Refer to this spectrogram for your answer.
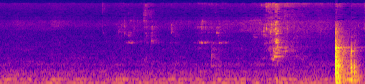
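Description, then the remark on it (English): A short splash of whiskey poured into a glass arrives near the end, preceded by faint trickling, all over a steady low hum with no one talking. “I'm going to pour a little bit more of this as we kind of kill the video feed.”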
